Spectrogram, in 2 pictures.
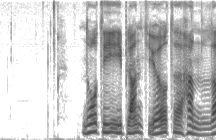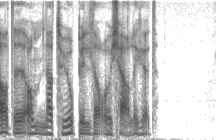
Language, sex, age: Norwegian, male, 50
